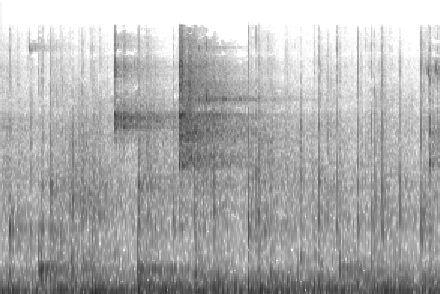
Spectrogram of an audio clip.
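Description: A basketball dribbled hard and fast on a hardwood gym floor, a run of quick bounces, with a few brief high squeaks, the loudest about two seconds in.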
